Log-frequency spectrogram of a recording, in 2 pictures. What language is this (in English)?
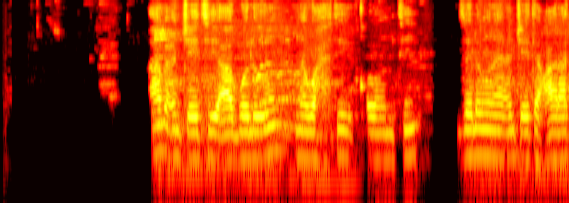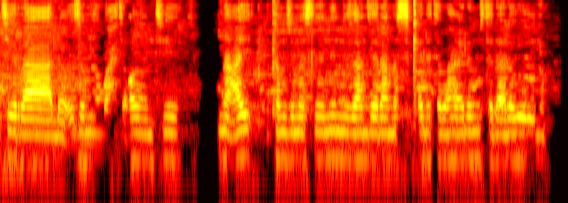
Tigrinya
